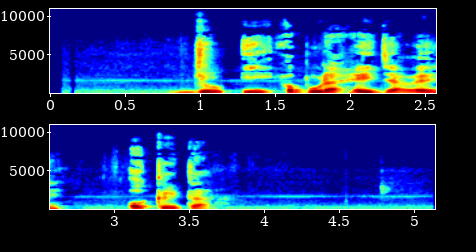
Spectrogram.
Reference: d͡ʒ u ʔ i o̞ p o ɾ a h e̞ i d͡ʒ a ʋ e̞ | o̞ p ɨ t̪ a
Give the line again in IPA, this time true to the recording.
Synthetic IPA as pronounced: d͡ʒ u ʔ i o̞ p u ɾ a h e̞ j d͡ʒ a ʋ e̞ | o̞ k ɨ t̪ a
